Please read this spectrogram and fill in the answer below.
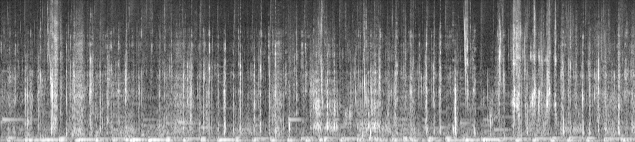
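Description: Close-miked eating of burgers smothered in melted cheese sauce: bites, wet smacking and chewing, many short sounds throughout. Background music plays underneath.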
